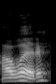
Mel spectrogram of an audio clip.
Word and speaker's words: hour: Next one, we will leave after dash an hour. We will leave after dash hour. So in the previous exercise I have told you that in the hour H is silent, so the next letter is O.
